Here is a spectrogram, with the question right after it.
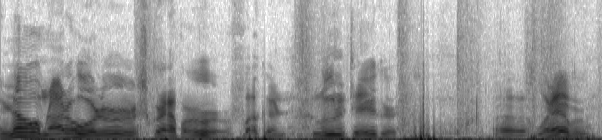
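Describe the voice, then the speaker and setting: A man speaks in an animated tone, with audible room echo around him. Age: 60s. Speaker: YouTuber, construction worker. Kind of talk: casual vlog. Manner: rambling, animated.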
